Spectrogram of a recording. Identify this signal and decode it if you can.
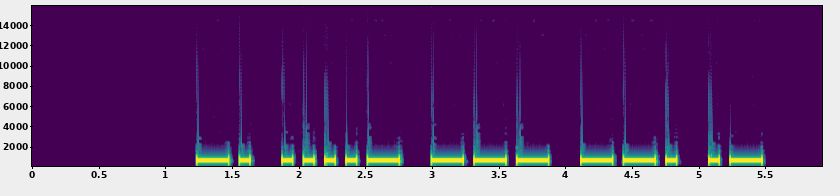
Morse code, heard as a keyed tone, about 15 wpm, 700 Hz. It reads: N4OGA
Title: USA Call Signs - 5 Characters - 2x Character Spacing - 15wpm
